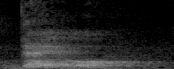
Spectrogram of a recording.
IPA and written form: deɪɫ (Dale)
